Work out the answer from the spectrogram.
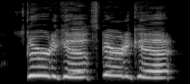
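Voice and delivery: high, loud chirpy taunt; chirping birds. A narrator's reading. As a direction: chirp it from the treetops. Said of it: "they chirp at Sarah".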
